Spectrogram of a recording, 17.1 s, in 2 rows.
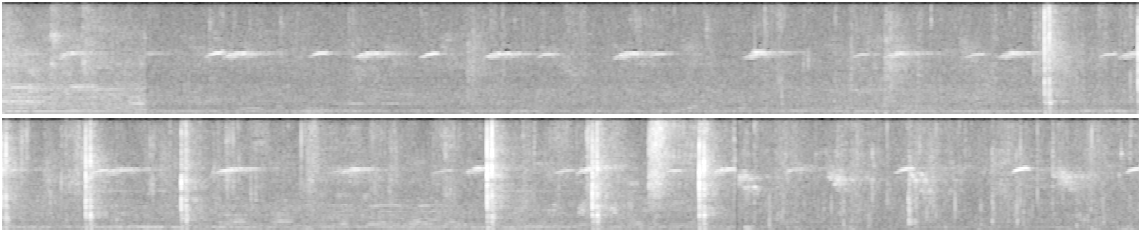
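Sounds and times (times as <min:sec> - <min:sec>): faint outdoor background noise: 0:00.0 - 0:17.0
footsteps on gravel: 0:13.2 - 0:17.0.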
